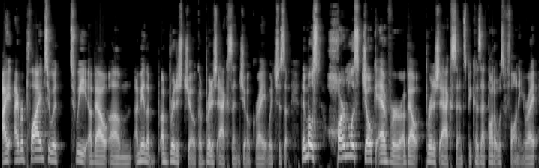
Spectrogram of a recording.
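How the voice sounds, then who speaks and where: A young adult man with a light New York accent hosts a home live stream, answering viewer questions in an animated, easygoing way, swearing and laughing a lot. His creaky voice moves at a moderate pace with hardly any pauses. He's close on a studio boom mic, wearing headphones, in a small room.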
